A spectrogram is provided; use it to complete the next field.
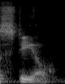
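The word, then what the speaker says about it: Stihl: I mean, it's a steel. Steel's the best. Now, I know it looks like steel because it's spelled S T I H L, but it said steel. Like man of steel.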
